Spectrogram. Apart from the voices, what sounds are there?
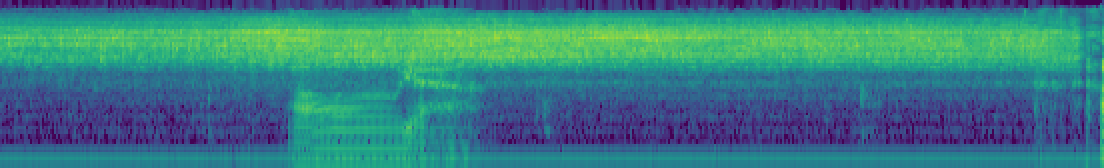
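bacon sizzling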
